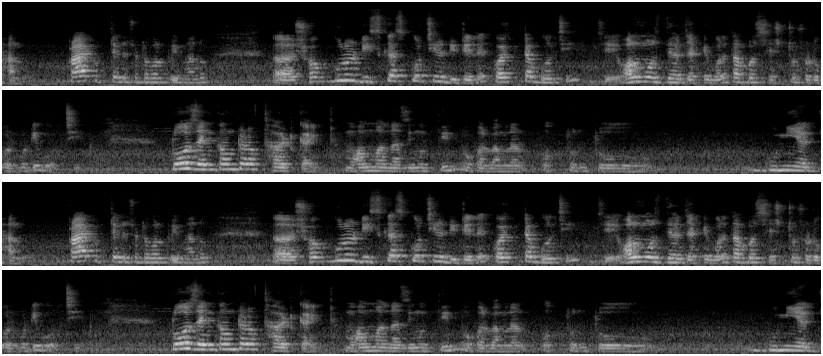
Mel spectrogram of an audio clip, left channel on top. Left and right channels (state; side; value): normal; both; correlation 0.88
